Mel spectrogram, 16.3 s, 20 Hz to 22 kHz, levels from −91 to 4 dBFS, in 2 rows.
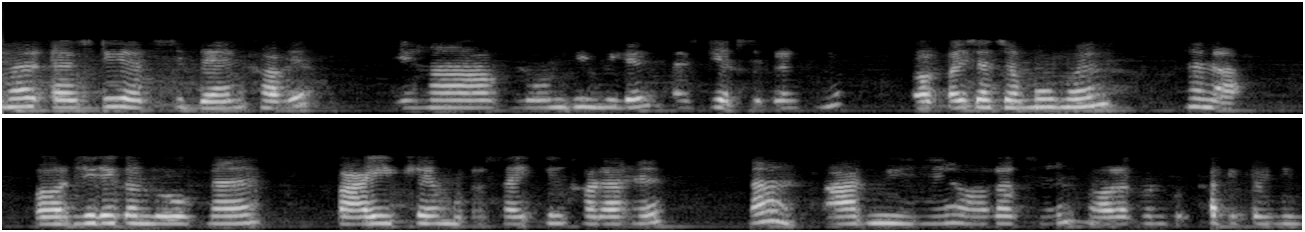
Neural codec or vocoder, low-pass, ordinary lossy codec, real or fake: codec, 44.1 kHz, 2.6 kbps, SNAC; 5.4 kHz; none; fake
